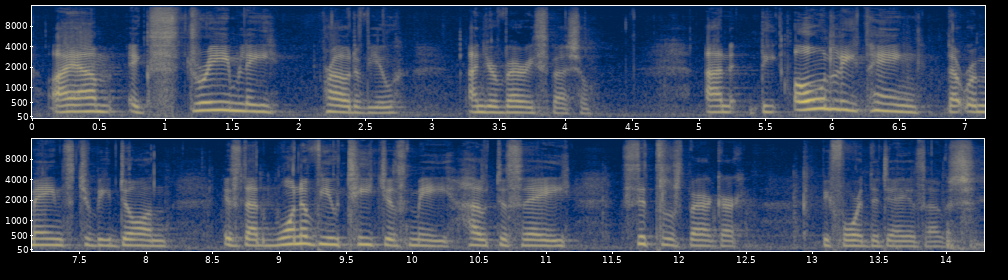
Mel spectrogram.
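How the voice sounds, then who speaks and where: In an Irish accent, the speaker goes at a fairly slow pace with long, frequent pauses and ordinary pitch variation, on a very clean recording with a silent background. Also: woman, medium pitch for a woman. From Ireland. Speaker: college founder. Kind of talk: ceremony speech. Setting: auditorium with audience.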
